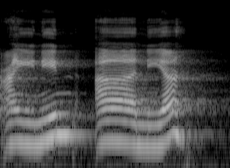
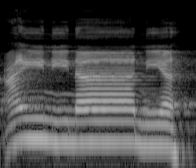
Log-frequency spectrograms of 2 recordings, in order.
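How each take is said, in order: First: A glottal stop separates the n from the vowel. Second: The n runs straight into the next vowel. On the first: This is the majority reading. "jumhur membaca ainin aniyah" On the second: This is the Warsh reading. "Waras membaca aininaniyah"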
